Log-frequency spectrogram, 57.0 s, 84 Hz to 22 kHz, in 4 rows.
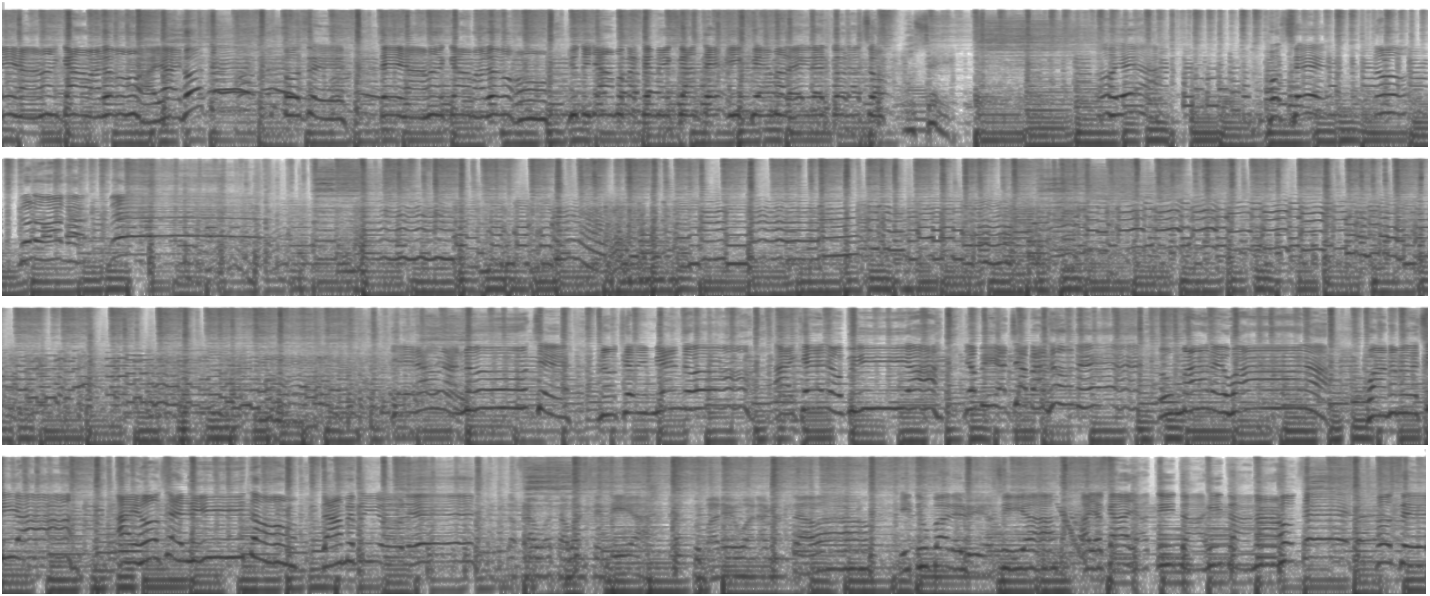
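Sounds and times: man singing: 0:00.0 - 0:09.8, 0:10.6 - 0:20.7, 0:21.4 - 0:57.0
drum kit steady beat: 0:00.0 - 0:57.0
guitars playing: 0:00.0 - 0:57.0.

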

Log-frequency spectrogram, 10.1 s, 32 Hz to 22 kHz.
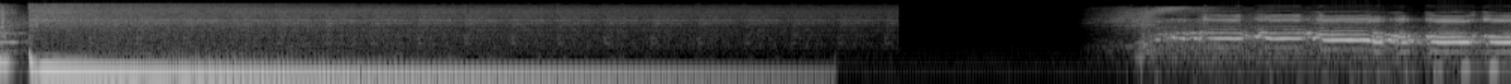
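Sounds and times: deep bass note: 0:00.2 - 0:05.6.

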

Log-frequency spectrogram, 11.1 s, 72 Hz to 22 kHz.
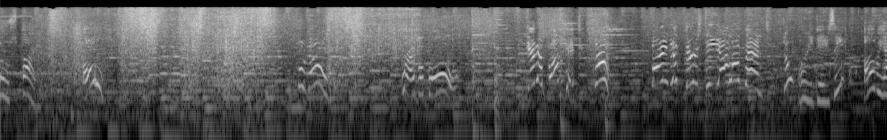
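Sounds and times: cartoon background music: 0:00.0 - 0:11.0
water spraying hiss: 0:00.4 - 0:05.8.

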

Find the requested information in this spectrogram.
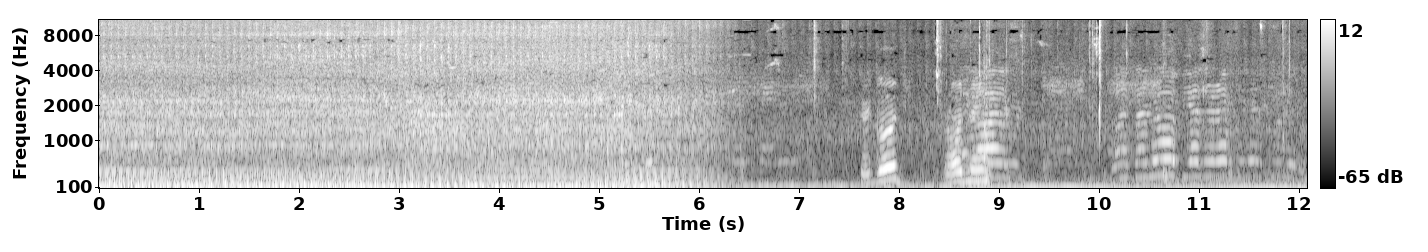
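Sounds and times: go-kart engines idling: 0:00.0 - 0:12.0
voices talking: 0:03.5 - 0:12.0.

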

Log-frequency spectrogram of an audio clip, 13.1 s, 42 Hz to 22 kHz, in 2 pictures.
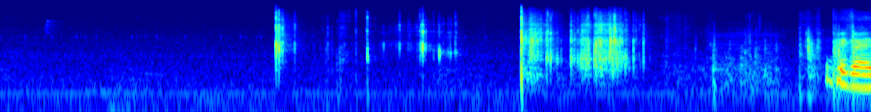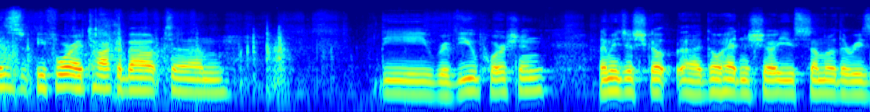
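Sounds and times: crinkly rustling: 0:02.4 - 0:10.4.

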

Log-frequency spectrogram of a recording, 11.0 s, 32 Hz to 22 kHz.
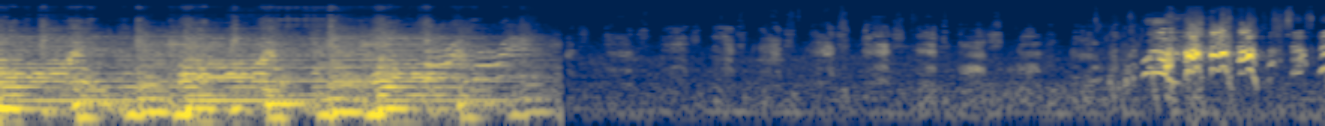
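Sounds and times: dog panting: 0:04.7 - 0:09.2.

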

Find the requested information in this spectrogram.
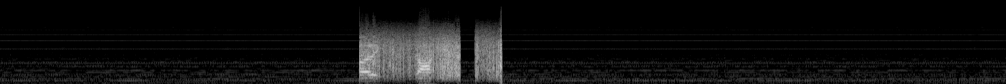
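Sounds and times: garbled speech over radio: 0:03.6 - 0:05.0
radio click: 0:03.6 - 0:05.0.

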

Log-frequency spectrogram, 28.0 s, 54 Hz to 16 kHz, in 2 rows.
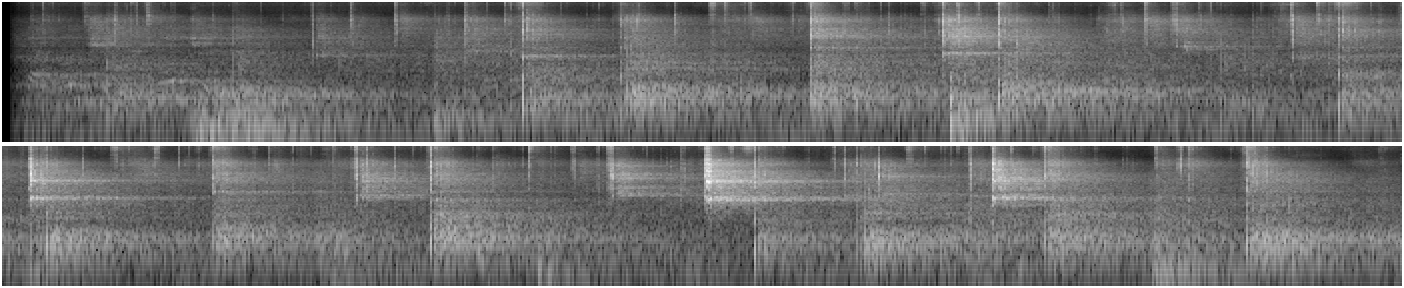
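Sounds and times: tennis racket hitting ball: 0:02.3 - 0:28.0.

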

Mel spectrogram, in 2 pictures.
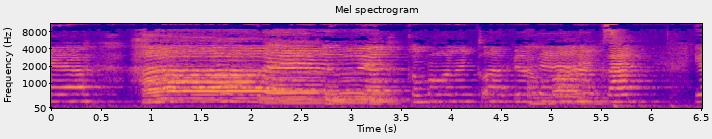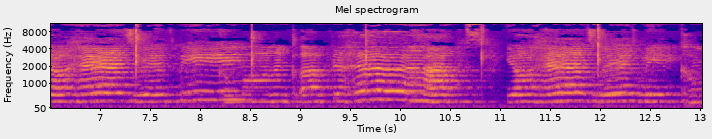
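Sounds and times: women singing gospel unaccompanied: 0:00.0 - 0:13.0.

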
